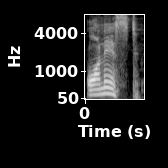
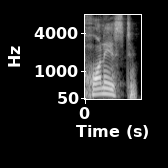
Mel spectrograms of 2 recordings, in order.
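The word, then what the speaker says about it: honest: এবার এই শব্দটিকে দেখুন, যদিও এখানে এইচ কনসোন্যান্ট প্রথমে রয়েছে, কিন্তু শব্দটা উচ্চারণ করতে আমরা বলি অনেস্ট, বলি না হনেস্ট।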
